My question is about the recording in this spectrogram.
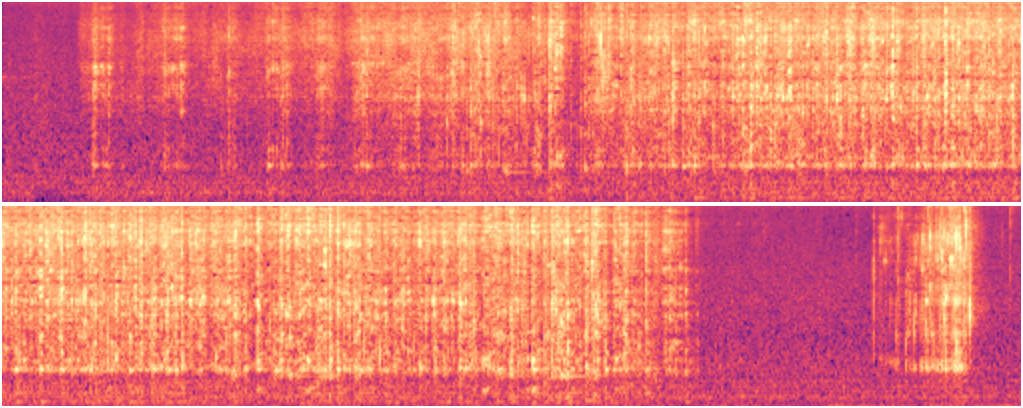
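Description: Wire balloon whisk beating egg yolks and sugar in a glass bowl: rapid, steady whisking that starts about a second in, grows louder, and stops abruptly near the end. Then a brief pour of water into the bowl.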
